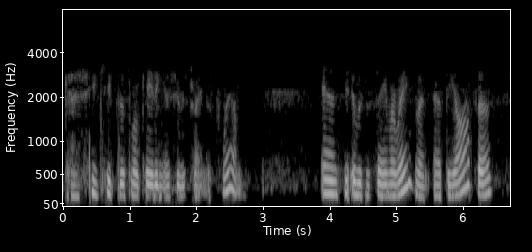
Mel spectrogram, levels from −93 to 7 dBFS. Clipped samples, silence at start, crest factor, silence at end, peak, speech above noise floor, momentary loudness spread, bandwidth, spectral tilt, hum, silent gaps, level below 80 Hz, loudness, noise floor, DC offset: under 0.1%; 0.05 s; 18 dB; 0.3 s; -18 dBFS; 36 dB; 10 LU; 3.2 kHz; -6 dB/octave; none; none; -86 dBFS; -35 LUFS; -70 dBFS; under 0.1%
